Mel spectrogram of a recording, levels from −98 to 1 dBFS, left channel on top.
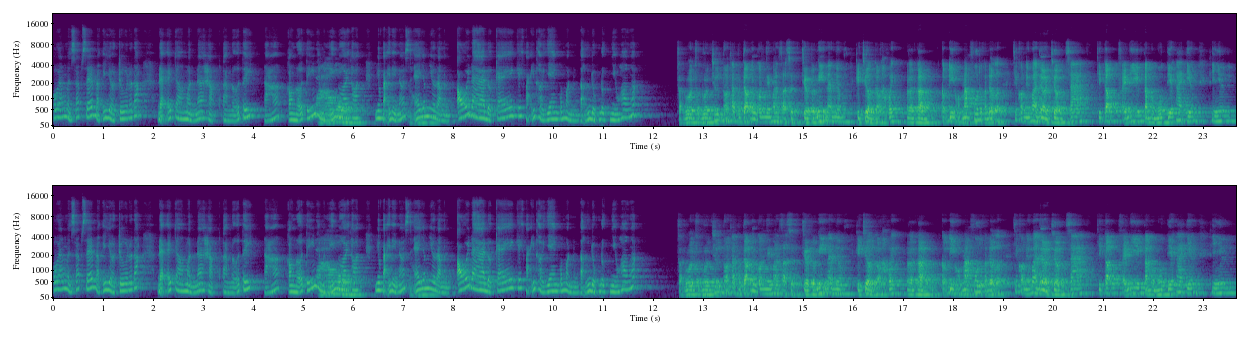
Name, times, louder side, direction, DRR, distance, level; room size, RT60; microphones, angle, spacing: voice 1, 0.0-11.7 13.9-14.1 19.7-19.9, right 1 dB, 5° right, 8 dB, 0.4 m, -35 dB
voice 2, 5.3-6.0 7.1-7.4 12.5-18.9 19.2-23.5, left 1 dB, 75° left, 1 dB, 2.3 m, -31 dB
8.6 x 6.8 x 6.7 m, 1.2 s
head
